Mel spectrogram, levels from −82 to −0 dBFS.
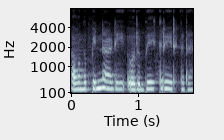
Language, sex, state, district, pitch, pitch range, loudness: Tamil, female, Tamil Nadu, Nilgiris, 230 Hz, 220-240 Hz, -14 LUFS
